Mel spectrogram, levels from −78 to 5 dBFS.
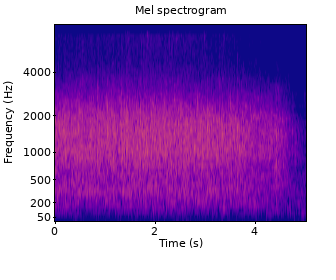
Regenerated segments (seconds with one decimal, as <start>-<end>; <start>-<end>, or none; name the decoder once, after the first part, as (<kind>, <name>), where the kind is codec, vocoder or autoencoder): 0.0-0.8 (codec, SNAC); 3.8-5.0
